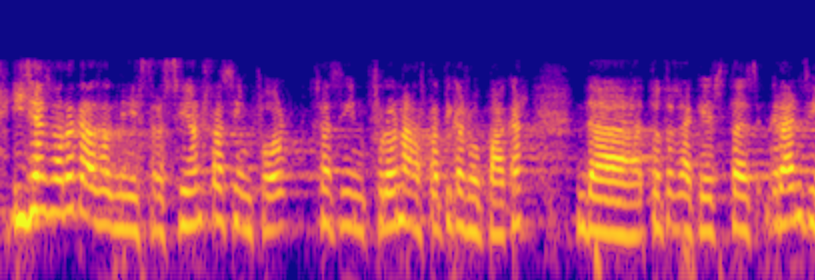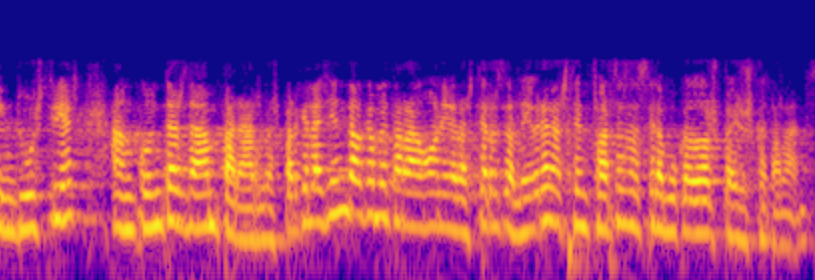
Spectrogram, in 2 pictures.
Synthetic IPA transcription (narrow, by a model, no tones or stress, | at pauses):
iʒazβaðəkələzəd̪minist̪ɾəsionsfasiɱfo | fasiɱfɾonələspɾak̚t̪ikəzupakəz | d̪ət̪ot̪əzəkɛst̪əzɣɾanzind̪ust̪ɾiəz | əŋkomt̪əzðəːmpəɾarləspəɾkɛləʒend̪əlˠkapd̪ət̪ərəɣonəiðələst̪ɛrəzðəleβɾəɣəst̪ɛɱfaɾt̪əzðəseɾəβukəðoðəlˠspəizuskət̪əla̰ns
